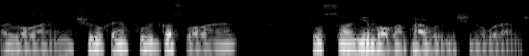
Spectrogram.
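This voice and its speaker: This man's pitch is very deep and low. He talks at a very fast pace. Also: big swings in loudness. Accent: Hamadani. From Iran, Hamadan. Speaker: airport ramp agent. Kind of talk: casual guided tour while driving. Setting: in a vehicle at the airport.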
